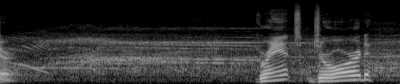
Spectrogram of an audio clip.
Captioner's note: applause, cheering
